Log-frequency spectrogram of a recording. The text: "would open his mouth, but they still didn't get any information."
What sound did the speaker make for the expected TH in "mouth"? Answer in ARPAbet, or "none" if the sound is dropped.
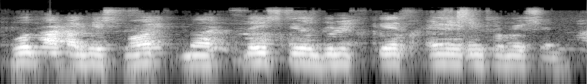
T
